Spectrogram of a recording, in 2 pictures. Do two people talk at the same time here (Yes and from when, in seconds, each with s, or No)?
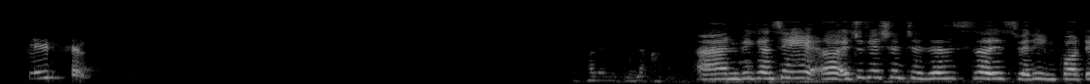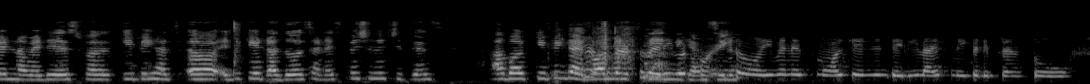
Yes, from 16.7 s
